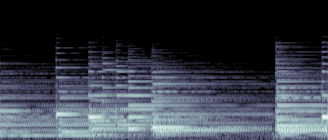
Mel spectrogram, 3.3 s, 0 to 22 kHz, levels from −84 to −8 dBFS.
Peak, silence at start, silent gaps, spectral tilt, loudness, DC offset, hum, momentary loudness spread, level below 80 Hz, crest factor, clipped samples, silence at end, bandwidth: -6 dBFS; 0 s; none; -8.5 dB/octave; -23 LUFS; under 0.1%; none; 11 LU; -56 dBFS; 16 dB; under 0.1%; 0 s; 6.6 kHz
